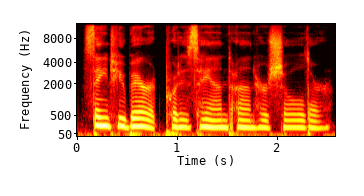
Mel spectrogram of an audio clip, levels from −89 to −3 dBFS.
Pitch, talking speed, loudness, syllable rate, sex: 185 Hz, 185 wpm, -17 LUFS, 4.0 syllables/s, female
